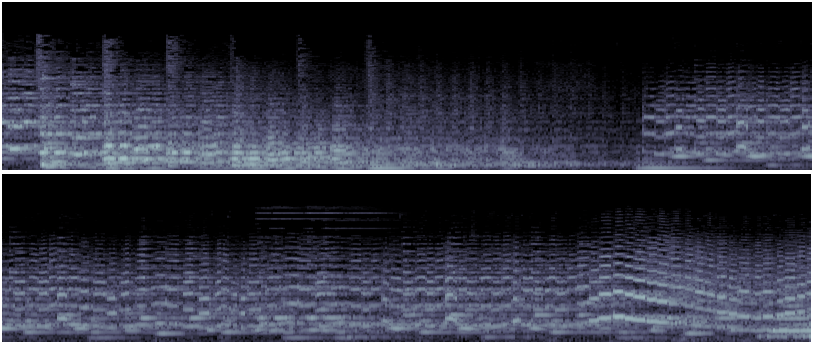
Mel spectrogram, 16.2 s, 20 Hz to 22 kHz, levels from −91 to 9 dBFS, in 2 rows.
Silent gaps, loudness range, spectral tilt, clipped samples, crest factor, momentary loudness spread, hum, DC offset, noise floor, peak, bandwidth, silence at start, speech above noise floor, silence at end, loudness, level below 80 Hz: none; 10 LU; -6.5 dB/octave; under 0.1%; 20 dB; 14 LU; none; under 0.1%; -52 dBFS; -10 dBFS; 10 kHz; 0 s; 27 dB; 0 s; -30 LUFS; -48 dBFS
